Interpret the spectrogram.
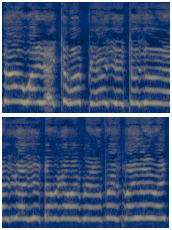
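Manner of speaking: very high, whimpering lamb voice; hammed-up frightened lamb lament; wailing little lamb. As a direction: wail with regret in a tiny high voice. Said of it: "And I said".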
